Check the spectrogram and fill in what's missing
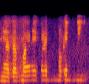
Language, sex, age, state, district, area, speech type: Sindhi, male, 18-30, Madhya Pradesh, Katni, urban, conversation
